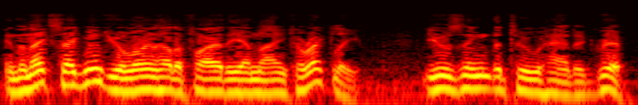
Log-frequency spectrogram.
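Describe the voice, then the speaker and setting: A man reading scripted instructional narration for a training film in a measured, formal, explanatory way. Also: mid-range voice, warm tone. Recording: dull lo-fi early 1990s film soundtrack.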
